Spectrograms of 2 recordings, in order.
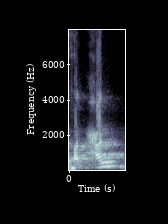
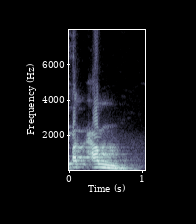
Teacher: Dimasukkan lalu didengungkan. Jadi tidak dibaca fathan tapi fatham. Jadi tanwin itu menjadi mimnya. Kemudian ada gunah dilamakan. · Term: idgham bighunah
